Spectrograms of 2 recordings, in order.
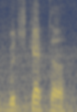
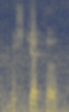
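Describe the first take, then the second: No difference in how they are said.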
